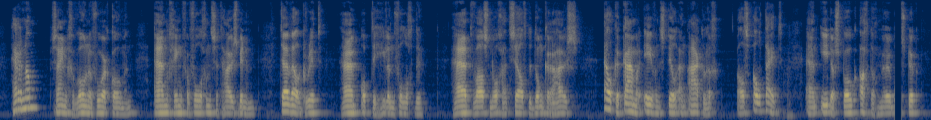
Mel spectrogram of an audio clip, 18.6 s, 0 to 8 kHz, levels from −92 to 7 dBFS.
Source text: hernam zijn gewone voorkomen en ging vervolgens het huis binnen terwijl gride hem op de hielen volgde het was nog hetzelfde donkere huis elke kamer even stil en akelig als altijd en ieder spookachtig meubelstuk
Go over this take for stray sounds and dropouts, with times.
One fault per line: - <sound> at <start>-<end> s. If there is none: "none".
- dropout at 17.9-18.0 s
